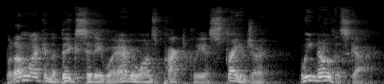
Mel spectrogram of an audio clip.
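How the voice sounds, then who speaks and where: An actor playing an older small-town police sergeant in a radio drama, plain-spoken, weary and defensive. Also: male voice, on the low side, sing-song, fast. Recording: roomy echo with music behind. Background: music.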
